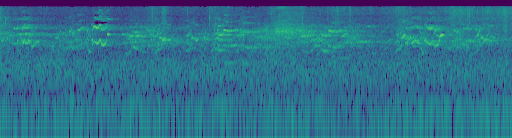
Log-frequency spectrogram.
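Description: Wild birds chirping and calling in short high phrases over a faint steady outdoor background noise, with one faint tick at the very start.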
